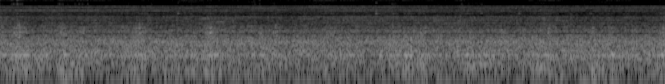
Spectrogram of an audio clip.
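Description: Gas torch flame hissing steadily while a thick glass bottle is turned in it, heating the glass to crack it apart.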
